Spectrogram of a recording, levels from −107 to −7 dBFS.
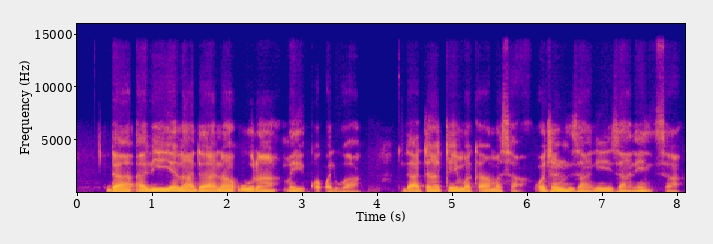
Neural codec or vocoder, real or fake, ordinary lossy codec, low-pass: codec, 44.1 kHz, 7.8 kbps, DAC; fake; none; 14.4 kHz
